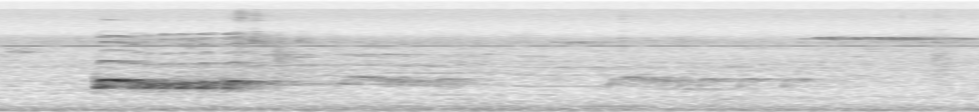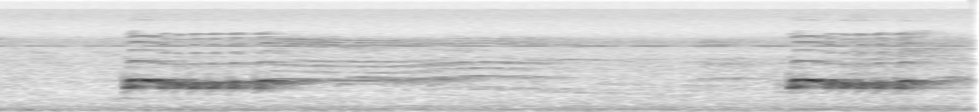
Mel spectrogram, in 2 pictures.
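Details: Zebra dove singing to make other doves sing: three rolling coo phrases, each opening with a strong burred note followed by softer tremulous notes, repeated about every four seconds over a quiet low rumble.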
